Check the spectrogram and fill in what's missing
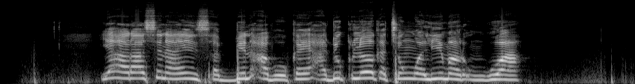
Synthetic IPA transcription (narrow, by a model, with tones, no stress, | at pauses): jaː˦˨ɽaː˦sʊ˦naː˨jɪ˦nsɐ˨bːɪ˦ŋʔa˨boː˨ka˦jʔa˨dʊ˦kloː˦kɐ˨t͡ʃɪ˦ŋwɐ˨liː˦mɐ˨rʔʊ˨ŋɡʷʊ˦waː˦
